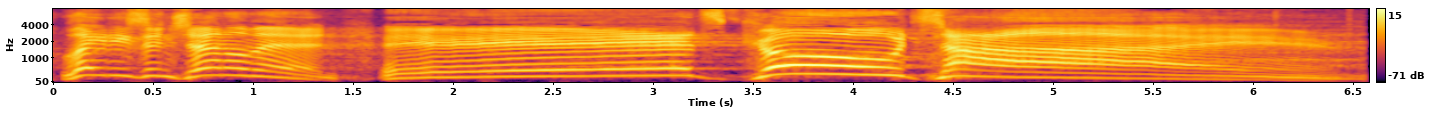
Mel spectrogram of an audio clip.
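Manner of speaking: big arena call, dragged out; drawn-out hype shout. Acted. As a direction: stretch it out, booming and slow. Ring announcer hypes the crowd.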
